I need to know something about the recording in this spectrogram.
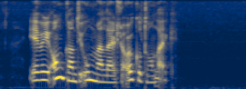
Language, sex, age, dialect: Faroese, female, 15-35, Suðurstreymoy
